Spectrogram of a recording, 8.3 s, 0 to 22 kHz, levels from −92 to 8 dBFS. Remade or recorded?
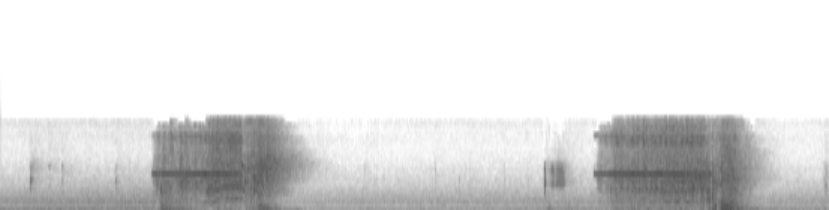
remade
